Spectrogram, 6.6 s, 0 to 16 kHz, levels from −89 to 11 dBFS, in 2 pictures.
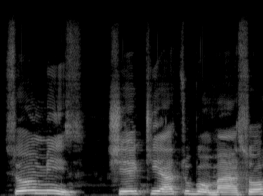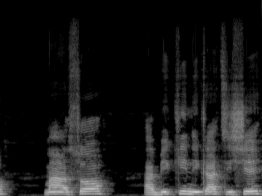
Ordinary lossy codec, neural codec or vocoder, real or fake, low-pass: none; none; real; 14.4 kHz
